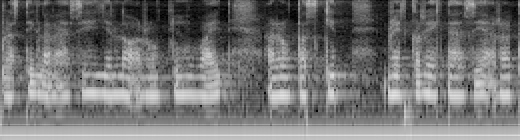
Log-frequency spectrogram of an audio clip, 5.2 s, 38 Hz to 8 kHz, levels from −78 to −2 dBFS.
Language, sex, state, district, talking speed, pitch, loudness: Nagamese, female, Nagaland, Dimapur, 175 wpm, 210 Hz, -20 LUFS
